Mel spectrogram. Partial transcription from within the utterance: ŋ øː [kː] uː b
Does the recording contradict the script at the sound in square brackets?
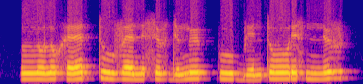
no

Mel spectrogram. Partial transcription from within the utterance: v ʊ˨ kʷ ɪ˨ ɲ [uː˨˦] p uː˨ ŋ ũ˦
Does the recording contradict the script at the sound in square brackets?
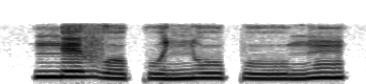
yes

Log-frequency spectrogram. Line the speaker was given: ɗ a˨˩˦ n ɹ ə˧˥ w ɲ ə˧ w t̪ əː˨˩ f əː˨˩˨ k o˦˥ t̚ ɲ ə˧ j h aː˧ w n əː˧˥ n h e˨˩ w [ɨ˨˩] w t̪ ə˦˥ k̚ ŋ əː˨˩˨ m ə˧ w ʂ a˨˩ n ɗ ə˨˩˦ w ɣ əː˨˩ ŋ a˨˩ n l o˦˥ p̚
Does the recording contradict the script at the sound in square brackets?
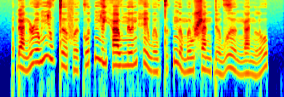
yes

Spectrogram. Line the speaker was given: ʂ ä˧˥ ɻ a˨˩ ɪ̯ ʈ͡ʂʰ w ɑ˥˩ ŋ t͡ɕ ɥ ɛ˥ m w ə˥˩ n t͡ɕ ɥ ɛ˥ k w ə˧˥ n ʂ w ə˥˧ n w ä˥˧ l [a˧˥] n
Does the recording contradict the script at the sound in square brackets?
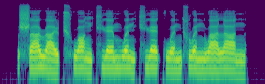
yes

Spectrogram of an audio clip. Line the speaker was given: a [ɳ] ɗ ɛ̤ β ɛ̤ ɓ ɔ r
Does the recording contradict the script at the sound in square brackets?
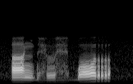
yes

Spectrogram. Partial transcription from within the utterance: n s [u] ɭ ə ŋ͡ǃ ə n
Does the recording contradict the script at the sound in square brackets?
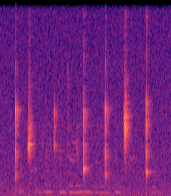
no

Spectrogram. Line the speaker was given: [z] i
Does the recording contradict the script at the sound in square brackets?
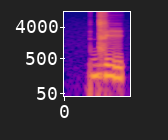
yes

